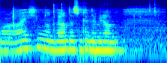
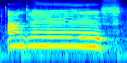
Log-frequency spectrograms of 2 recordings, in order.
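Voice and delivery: battle cry; 4 semitones higher, 5 dB louder than usual. Real, not acted.

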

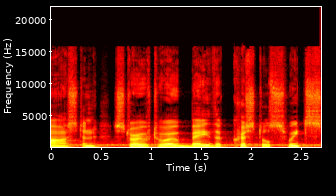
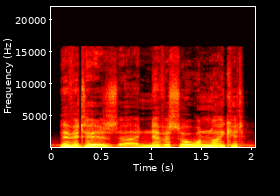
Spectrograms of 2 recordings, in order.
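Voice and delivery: lightly voiced Anderson, higher and tense; Anderson, hushed; 7 semitones higher than usual. A narrator's reading. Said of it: "he answered in the same tone".

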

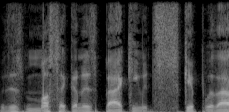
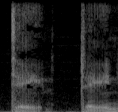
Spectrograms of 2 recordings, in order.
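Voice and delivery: quiet, lower, slowed repeat of the name; soft echo; 4 semitones lower, 9 dB quieter than usual. Acted. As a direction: let the name fade like a memory. Soft echo ending the poem.

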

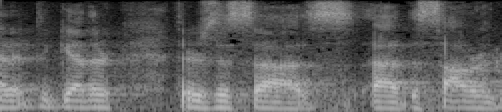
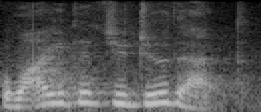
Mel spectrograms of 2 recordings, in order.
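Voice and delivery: a hint of a gentle parent; 7 semitones higher, slower than usual. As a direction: ask patiently, wanting to understand. Gentle parent asking child.

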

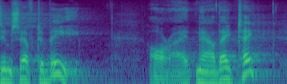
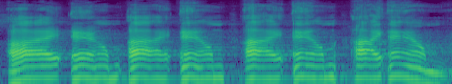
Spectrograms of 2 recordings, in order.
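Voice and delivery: I AM drawn out four times, each held on a raised, level tone; emphatic declaration; 3 semitones higher, much slower than usual. Acted. Preacher quoting Jesus before Abraham was, emphatic declaration. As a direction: proclaim each "I am" firmly and separately, higher than usual talk. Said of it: "an emphatic way of saying".

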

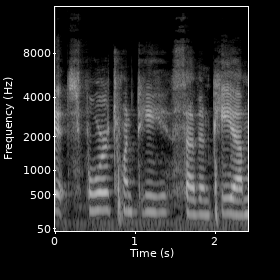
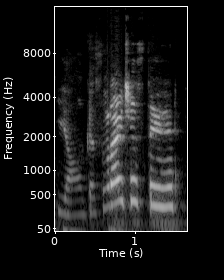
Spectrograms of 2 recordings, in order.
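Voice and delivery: excited; 6 semitones higher than usual. Real, not acted. Excited to show off new bathroom.

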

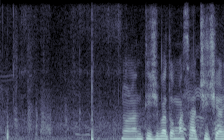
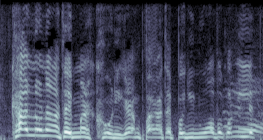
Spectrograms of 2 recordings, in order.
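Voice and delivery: excited save call; 6 semitones higher than usual. Real, not acted. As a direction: react to a thunderous strike. Big save, commentator erupts. (esclamazione eccitata)

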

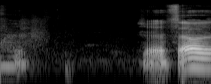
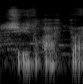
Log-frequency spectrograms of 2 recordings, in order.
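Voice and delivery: whisper; 14 dB quieter than usual. Real, not acted. Hiding that she still records.

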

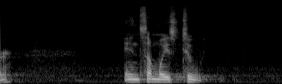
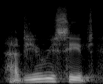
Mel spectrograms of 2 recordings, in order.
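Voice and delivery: softer, intimate preaching; earnest sermon close; 3 semitones lower, 4 dB quieter than usual. Acted. Preacher closing his sermon to the congregation, softer and earnest. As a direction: bring it home gently to the congregation.

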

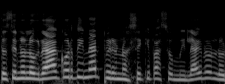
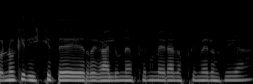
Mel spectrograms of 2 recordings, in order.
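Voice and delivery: lower, softer imitation of her mother; quoting mom; 7 semitones lower, 8 dB quieter than usual. Mother offering a nurse to her daughter, lower and softer.

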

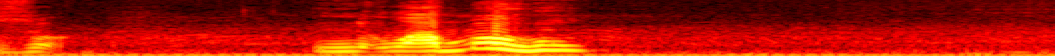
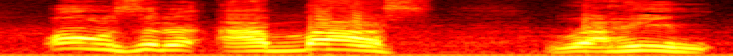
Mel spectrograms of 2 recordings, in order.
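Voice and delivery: ordinary talk

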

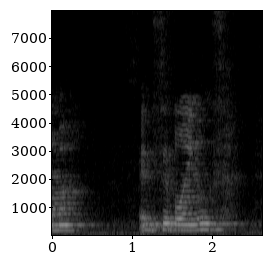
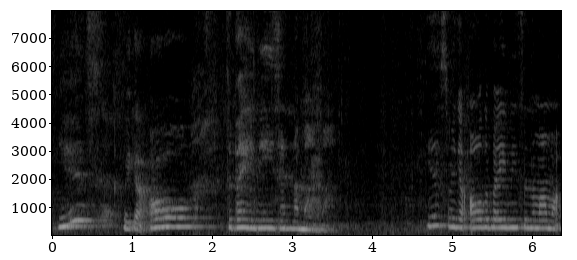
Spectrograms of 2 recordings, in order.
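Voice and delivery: higher, cheerful cooing to the cats; 6 semitones higher than usual. Real, not acted. Owner cooing to the reunited cats, delighted. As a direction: coo happily over the whole cat family.

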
